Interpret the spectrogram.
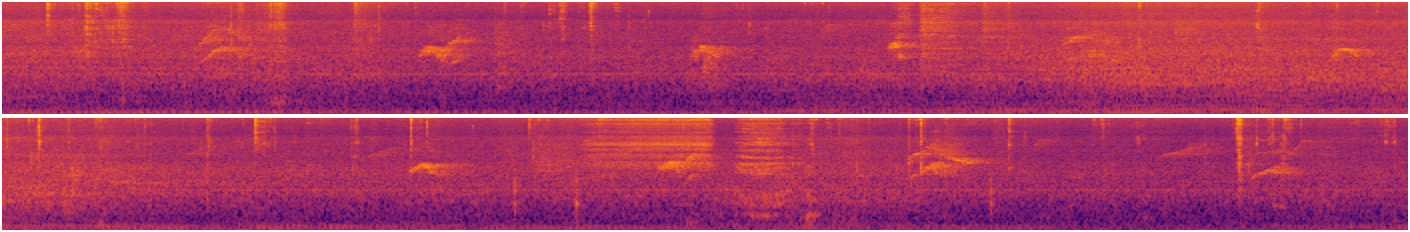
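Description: A bird calling over and over with short chirps about once a second, over a steady low outdoor rumble. A vehicle passes about five to seven seconds in.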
